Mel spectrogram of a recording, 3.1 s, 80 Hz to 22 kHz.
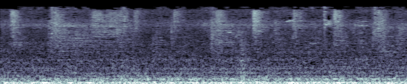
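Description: Steady low rumble of a car driving slowly, around 30 to 40 km/h, along small country roads. A continuous engine and road drone holds at an even level throughout with no pauses and no voices.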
